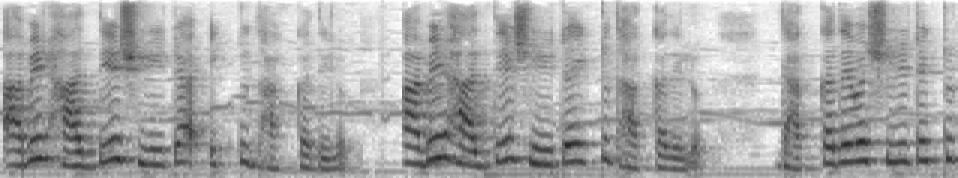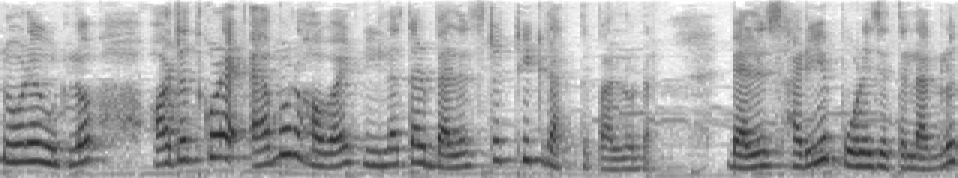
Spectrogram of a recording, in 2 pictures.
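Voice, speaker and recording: A woman narrates a scripted romantic story. Her voice is high, and soft music plays underneath as she tells it. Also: lively intonation, a little fast.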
